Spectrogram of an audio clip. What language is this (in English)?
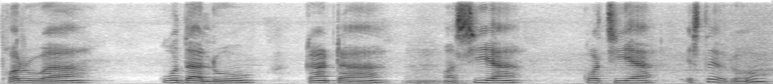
Nepali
